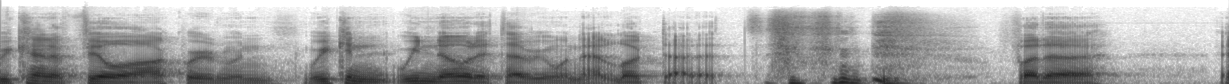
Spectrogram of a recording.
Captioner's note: laugh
